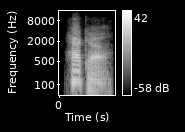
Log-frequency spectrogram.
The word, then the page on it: haka: American English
